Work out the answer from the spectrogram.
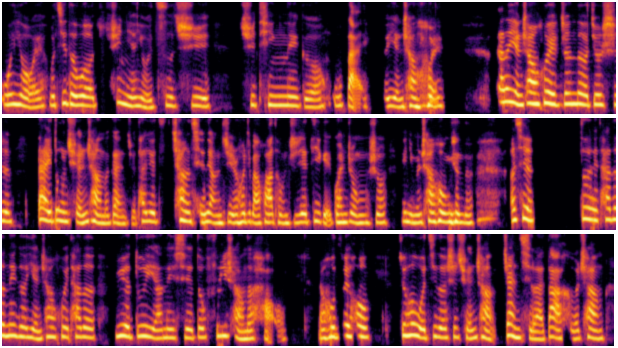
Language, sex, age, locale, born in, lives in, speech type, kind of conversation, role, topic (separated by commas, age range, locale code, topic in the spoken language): Chinese, female, 25-29, zh-CN, China, United States, conversation, unstructured, none, 你觉得音乐会让人更快乐吗？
